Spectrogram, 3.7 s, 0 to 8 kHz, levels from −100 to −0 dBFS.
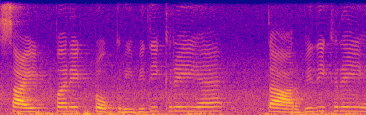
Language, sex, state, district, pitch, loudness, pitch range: Hindi, female, Punjab, Pathankot, 285 Hz, -18 LUFS, 285-290 Hz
